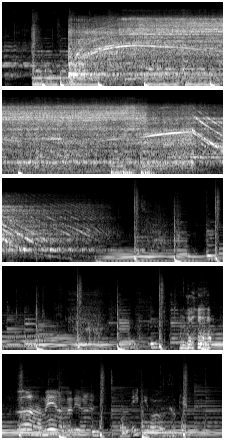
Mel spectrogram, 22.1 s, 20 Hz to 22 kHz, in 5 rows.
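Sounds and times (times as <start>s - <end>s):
power saw cutting wood: 1.4s - 11.0s, 11.6s - 12.3s.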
